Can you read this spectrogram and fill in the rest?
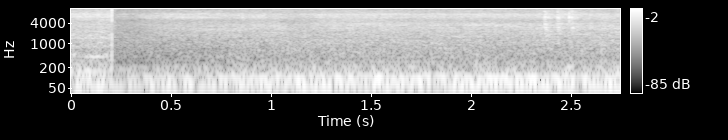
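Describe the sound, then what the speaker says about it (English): A truck engine idles with a new catalytic converter on the exhaust, giving a steady, fairly quiet low rumble that continues throughout. "Well, the truck is running. It's got a catalytic converter on it, and honestly, it does sound a lot quieter."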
